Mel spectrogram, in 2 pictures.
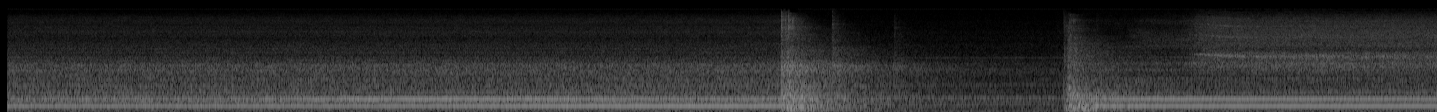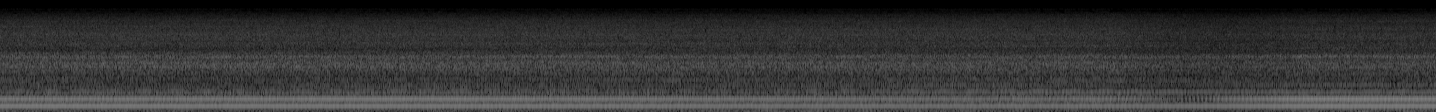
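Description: Steady machine hum from a heavy hub turner's drive as it rotates a wind-turbine hub: a low tone with its octave above. About eight seconds in there is a knock and the hum dies away. It cuts back in abruptly nearly three seconds later, and a higher whine joins it soon after.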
